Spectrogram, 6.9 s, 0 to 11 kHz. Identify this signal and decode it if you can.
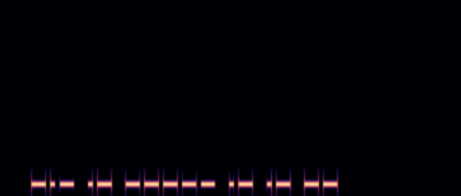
Morse code, heard as a keyed tone, about 17 wpm, 700 Hz. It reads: KA0AAM
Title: Call Signs Repeated 3x - 17wpm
